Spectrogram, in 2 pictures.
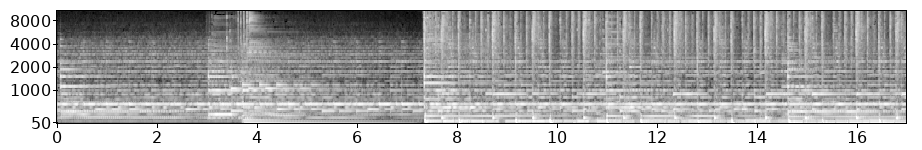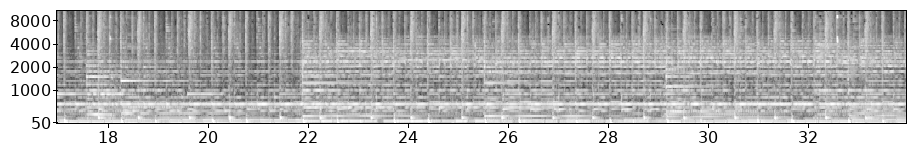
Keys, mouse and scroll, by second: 0.3 scroll down 3, 0.5 shift+middle click, 0.9-1.7 scroll down 1, 3.1 click, 4.5 click, 6.2 click, 7.3 click, 10.3 click, 11.4 middle click, 14.4 shift+middle click, 15.3 shift+middle click, 16.1 scroll up 1, 16.6 scroll up 2, 16.7 shift+middle click, 17.6 right click, 18.7 l, 19.2 middle click, 19.7 scroll down 2, 20.7-22.2 l, 22.7 l, 24.0 middle click, 25.2-25.6 scroll down 4, 27.3-28.5 scroll up 5, 28.2 middle click, 28.9-29.6 scroll up 1, 30.0 right click, 31.1 l, 32.6 right click, 33.2 alt+shift+right click.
